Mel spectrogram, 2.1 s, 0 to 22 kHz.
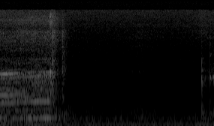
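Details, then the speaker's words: Yamaha CDC-625 5-disc CD changer, thrift store unit that would not open: brief strained whirring grind from tray motor then stalls; drawer won't open, belt suspected, unconfirmed; CD tray mechanism grinding. "That is making an awful sound. So no, we're gonna open it up. We're gonna service it, see what kind of belt opens this thing up."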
